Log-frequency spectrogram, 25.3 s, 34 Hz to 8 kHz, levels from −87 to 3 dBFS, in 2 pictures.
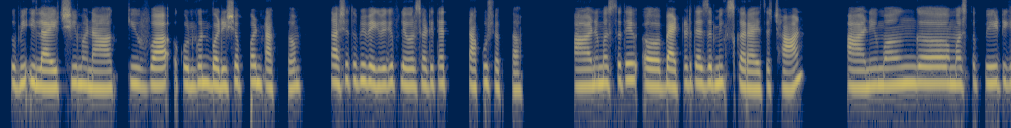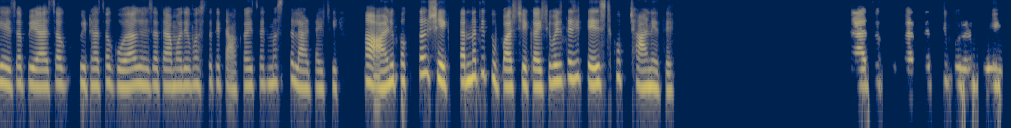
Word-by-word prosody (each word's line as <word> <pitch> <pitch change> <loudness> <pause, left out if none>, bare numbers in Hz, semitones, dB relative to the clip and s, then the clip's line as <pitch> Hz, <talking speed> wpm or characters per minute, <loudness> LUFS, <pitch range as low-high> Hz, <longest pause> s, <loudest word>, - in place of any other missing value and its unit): तुम्ही 230 +2 0
इलायची 205 +2 +3
म्हणा 210 -4 +2 0.4
किंवा 225 -1 +2 0.2
कोण-कोण 230 +1 +1
बडीशेप 215 +1 +3
पण 245 -1 +2
टाकतं. 205 0 -3 0.4
तर - - +1
असे 240 +2 0
तुम्ही 255 0 0
वेगवेगळे 220 0 +1
फ्लेवरसाठी 220 0 -1
त्यात 235 0 -1 0.3
टाकू 210 +3 -1
शकता 200 -4 -6 0.7
आणि 210 +1 +1
मस्त 235 +1 0
ते 270 0 +3
अ, 210 -1 +3
बॅटर 215 +2 +3
त्याचं 230 0 +1
मिक्स 235 -1 0
करायचं 195 -2 0
छान 195 +10 +2 0.7
आणि 200 +1 +1
मग 225 +2 +1
अ, 235 0 +2
मस्त 225 +1 -2
पीठ 235 0 -1
घ्यायचं, 235 -1 0
पिळायचा 210 0 0 0.2
पिठाचा 215 0 -4
गोळा 210 +1 +1
घ्यायचा. 220 -1 -2
त्यामध्ये 215 +1 -2
मस्त 220 +2 -11
ते 235 - -7
टाकायचं 215 +4 -6
आणि 230 - -8
मस्त 250 +3 -6
लाटायची. 200 -1 -4 0.4
हां. 235 - +8
आणि 240 +5 +5
फक्त 260 +6 -3
शेकताना 255 +1 +5
ती - - -1
तुप 220 -5 0
शेकायची 210 0 +1
म्हणजे 255 +1 +4
त्याची 285 +1 +3
टेस्ट 235 +1 +4
खूप 295 -3 -3
छान 205 -1 +3
येते. 180 -3 -3 2.2
साजूक 210 +2 +2
तुपातली 235 - -8
ती 250 +2 -17
पुरणपोळी 215 -1 -3
220 Hz, 140 wpm, -23 LUFS, 210-235 Hz, 2.2 s, हां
